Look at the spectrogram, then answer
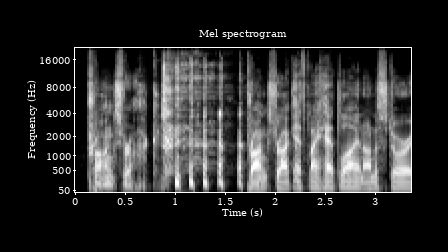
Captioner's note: man laughs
